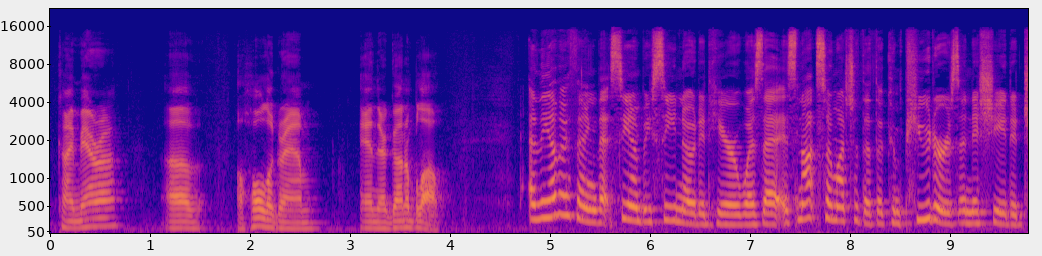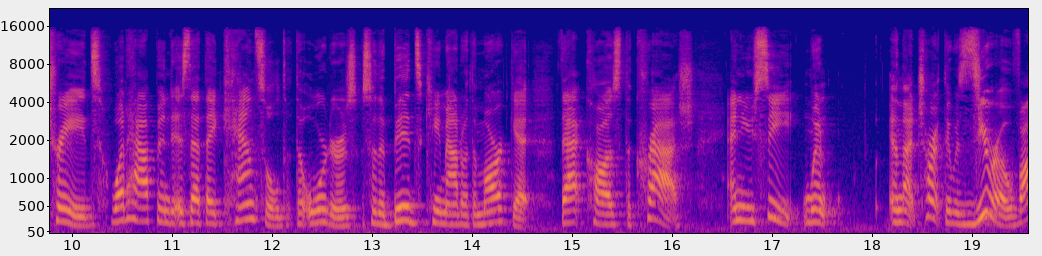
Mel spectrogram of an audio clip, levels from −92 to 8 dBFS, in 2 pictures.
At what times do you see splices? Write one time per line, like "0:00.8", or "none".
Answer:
0:06.6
